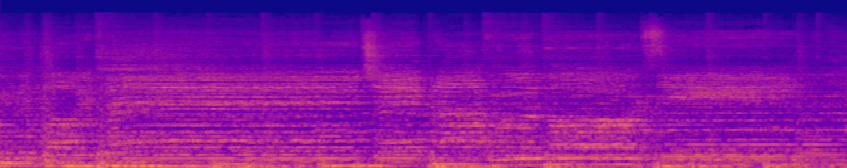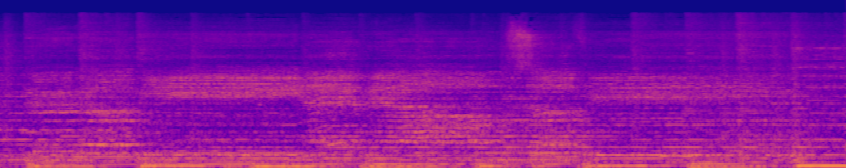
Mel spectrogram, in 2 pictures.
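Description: Male vocal group singing a Romanian hymn in harmony over an amplified church band of bass guitar and keyboards, with steady bass notes underneath and a few crashes along the way.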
